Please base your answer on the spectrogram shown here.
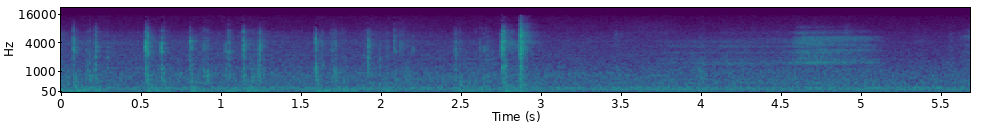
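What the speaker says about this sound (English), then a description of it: "You need to type the password." A password typed on a computer keyboard while shutting down an Ubuntu 17.04 server gives a quick run of soft, close key taps followed by a heavier pair of strokes, then a quiet pause over a low background hum.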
